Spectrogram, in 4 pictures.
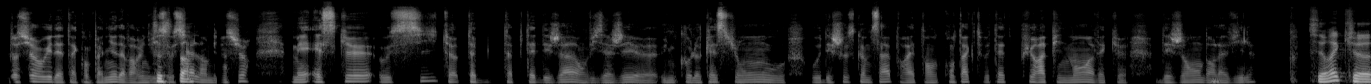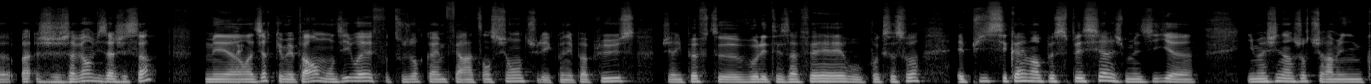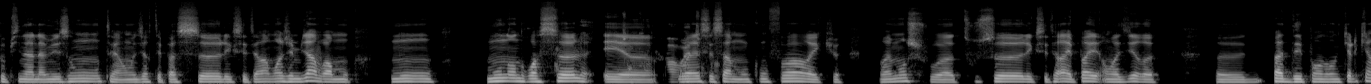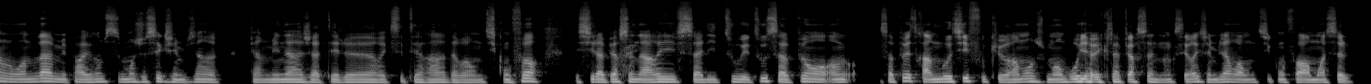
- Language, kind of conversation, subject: French, advice, Pourquoi est-ce que j’ai du mal à me faire des amis dans une nouvelle ville ?
- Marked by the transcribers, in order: other background noise; unintelligible speech; unintelligible speech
